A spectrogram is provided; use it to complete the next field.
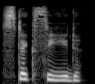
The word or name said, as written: stickseed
